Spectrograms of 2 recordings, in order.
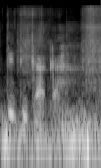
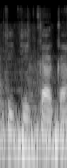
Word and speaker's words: Titicaca: es el significado de Titicaca? Ya, la pronunciación correcta del lago. No es Titicaca, no, es Titicaca. Caca, ¿no? Con la K. Se tiene que pronunciar la K. Esa es la pronunciación correcta, ¿no?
